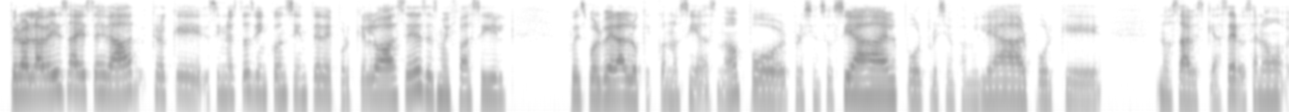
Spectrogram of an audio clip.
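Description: A young woman from Morelos, Mexico, hosting a casual podcast interview, chatty and quick to laugh, with lots of fillers. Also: mid-range voice, smooth. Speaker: podcast host.

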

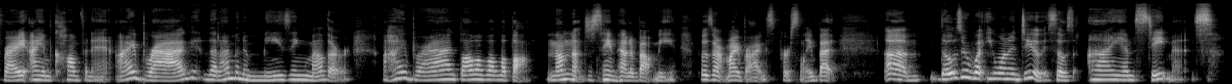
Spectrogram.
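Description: A woman hosting her own podcast as a coach, talking to listeners in an upbeat, encouraging, conversational way with a calming voice. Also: medium pitch. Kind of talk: solo podcast episode.

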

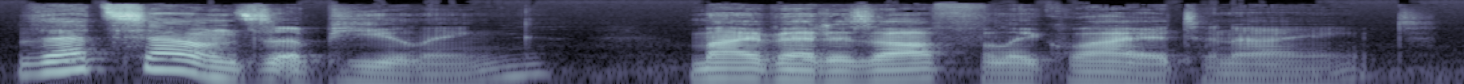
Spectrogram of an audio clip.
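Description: A man's voice: sits low, big pitch swings, exaggerated voice. A man voicing a flamboyant, vain and seductive male fox ringmaster in a cooing, theatrical way, as in an audio story. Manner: cooing, drawn-out, theatrical delivery.

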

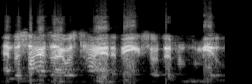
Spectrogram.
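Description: An actor playing a cocky, wisecracking detective, breezy and sarcastic, in 1940s radio style. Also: male voice, medium pitch, very animated, rapid-fire, bright, forceful tone, breathy edge, full character voice, low-quality recording. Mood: teasing, cocky.

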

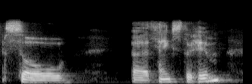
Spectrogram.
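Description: A young man from Germany, a guest telling a long personal story with halting, repeated words and frequent laughs. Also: lowish voice, lo-fi sound. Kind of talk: storytelling in an interview.

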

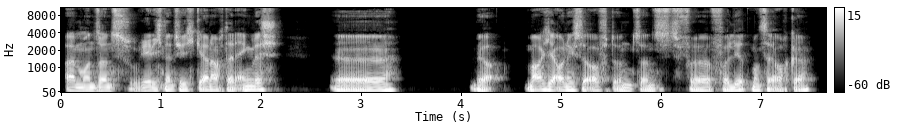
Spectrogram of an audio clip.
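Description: Male podcast co-host, gravelly, chatty, teasing, halting delivery. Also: fairly low pitch, little pitch movement. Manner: rambling, self-interrupting, joking. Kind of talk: casual remote podcast chat.

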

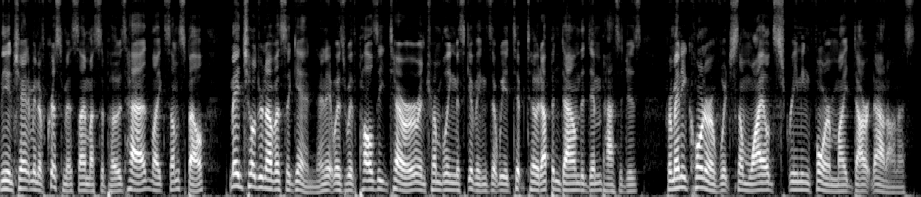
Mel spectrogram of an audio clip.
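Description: Old-fashioned ghost-story narrator, man acting, low voice, English accent, literary and deliberate delivery. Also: a bit bright, natural voice. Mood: hushed, ominous. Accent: put-on English. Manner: formal, measured, theatrical. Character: old-fashioned British storyteller recounting an eerie tale.

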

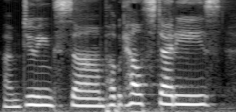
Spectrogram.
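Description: A woman hosting a conversational interview show, telling stories in a chatty, animated way. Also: on the high side, a little slow. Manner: chatty, animated storytelling with laughs. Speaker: radio show host.

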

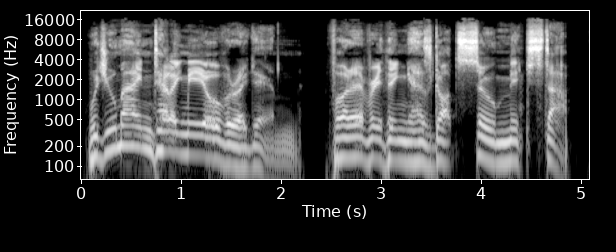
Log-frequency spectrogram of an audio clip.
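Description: A man's voice: mid-range voice, very animated, normal speed, gravelly, dry recording, clean studio sound. A man voicing a sly jackal in a storybook tale who plays muddled and dim, hesitant and plaintive. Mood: puzzled. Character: sly trickster jackal feigning muddled, dithering stupidity. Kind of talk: storybook character reading.

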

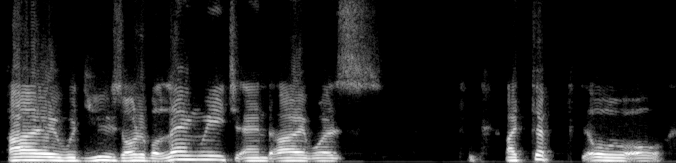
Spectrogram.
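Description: A man in his fifties whose first language is Afrikaans, speaking with an Afrikaans accent and earnestly recounting a personal testimony in a halting way, often searching for words and restarting. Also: fairly high pitch, a little mellow, no echo, dull audio. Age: 50s. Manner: earnest and reflective. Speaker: interview guest.

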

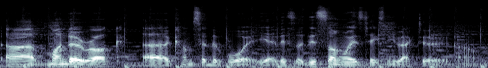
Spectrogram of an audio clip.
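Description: Low-voiced Australian man, rambling casually. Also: over music. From Australia, Sydney. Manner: rambling, halting, peppered with "like". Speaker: interview guest, artist. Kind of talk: casual anecdotal chat.

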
